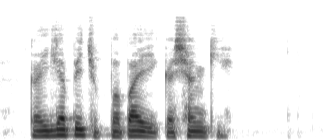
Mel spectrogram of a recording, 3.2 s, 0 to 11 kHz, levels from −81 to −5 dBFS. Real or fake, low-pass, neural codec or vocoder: real; 7.2 kHz; none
